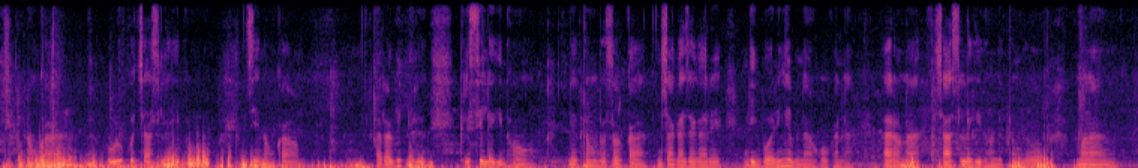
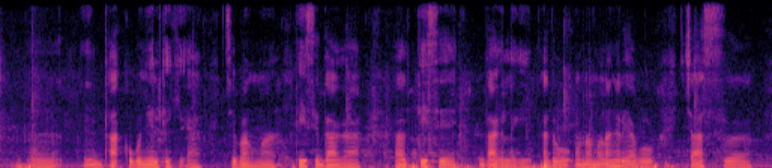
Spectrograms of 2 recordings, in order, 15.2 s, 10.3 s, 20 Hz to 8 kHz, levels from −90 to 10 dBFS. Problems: background sounds at intervals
